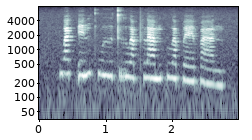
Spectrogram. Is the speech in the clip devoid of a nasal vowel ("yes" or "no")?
yes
